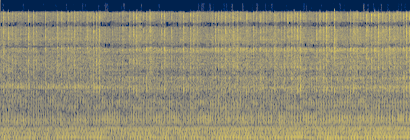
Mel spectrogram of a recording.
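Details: Chainsaw that would not take load, after H/L screws set fully in, then the H screw out three turns. It holds a strong, steady buzz while biting into wood, with no bogging or stalling: normal cutting under load.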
